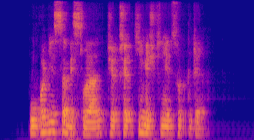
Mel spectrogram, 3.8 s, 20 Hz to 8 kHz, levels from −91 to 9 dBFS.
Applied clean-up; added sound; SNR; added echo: neural mask model DeepFilterNet 3.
